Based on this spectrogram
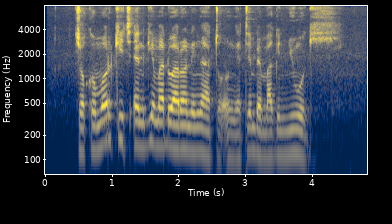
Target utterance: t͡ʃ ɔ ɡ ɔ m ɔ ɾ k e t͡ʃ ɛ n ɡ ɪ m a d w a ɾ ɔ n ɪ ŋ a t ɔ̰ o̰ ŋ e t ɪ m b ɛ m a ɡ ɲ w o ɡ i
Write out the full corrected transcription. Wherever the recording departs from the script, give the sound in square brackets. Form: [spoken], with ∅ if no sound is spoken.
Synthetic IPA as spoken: t͡ʃ ɔ [k] ɔ m ɔ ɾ k [i] t͡ʃ ɛ n ɡ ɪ m a d w a ɾ ɔ n ɪ ŋ a t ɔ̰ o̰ ŋ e t ɪ m b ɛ m a ɡ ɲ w o ɡ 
